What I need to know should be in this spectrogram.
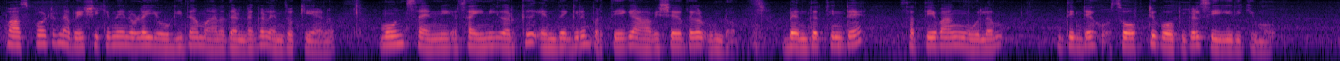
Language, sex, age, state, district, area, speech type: Malayalam, female, 30-45, Kerala, Alappuzha, rural, read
